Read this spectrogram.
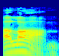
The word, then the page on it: alarm: English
